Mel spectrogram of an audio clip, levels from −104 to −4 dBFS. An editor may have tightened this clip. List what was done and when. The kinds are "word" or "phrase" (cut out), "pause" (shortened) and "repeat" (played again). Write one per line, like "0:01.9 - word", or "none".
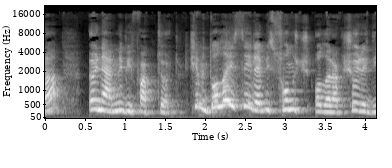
0:01.8 - pause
